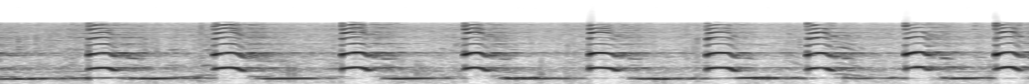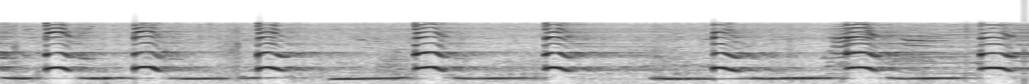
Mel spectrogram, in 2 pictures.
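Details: A family of gibbons, including a baby, sings together at Fota Island Wildlife Park in Cork, Ireland. The loud, hollow, ringing hoots come about twice a second, each with a short rising flick at the end, and several voices overlap.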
